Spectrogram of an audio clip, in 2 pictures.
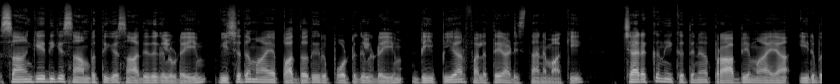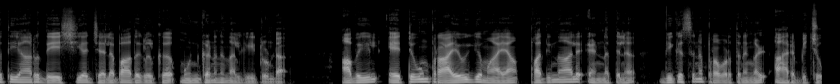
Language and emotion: Malayalam, neutral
